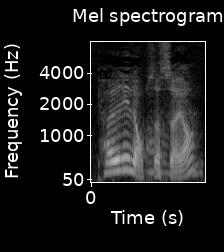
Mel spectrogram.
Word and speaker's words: 별일: You're not saying 별일. It looks like you're saying 별일 없었어요, but no. You're going to pronounce it as if there was two lils there, lil and lil connecting, so it's going to be a long L.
